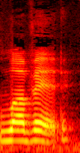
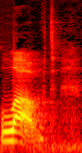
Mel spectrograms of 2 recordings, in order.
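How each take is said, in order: First: The ending is said as an extra syllable. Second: The word is said as one syllable. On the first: The speaker calls it wrong. "loved isn't pronounced loved" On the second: The speaker calls it right. "it's just loved. So that stays one syllable"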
